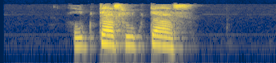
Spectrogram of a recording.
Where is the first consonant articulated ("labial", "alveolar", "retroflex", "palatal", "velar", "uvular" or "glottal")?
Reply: alveolar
